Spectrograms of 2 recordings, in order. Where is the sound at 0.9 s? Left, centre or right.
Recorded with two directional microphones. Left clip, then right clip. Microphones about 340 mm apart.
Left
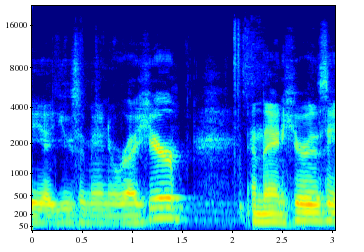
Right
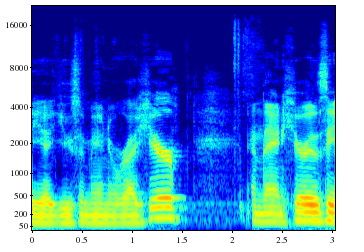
Centre.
